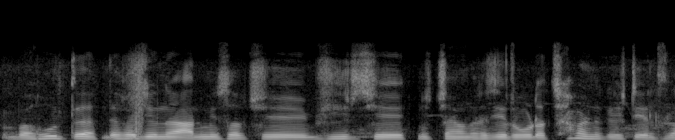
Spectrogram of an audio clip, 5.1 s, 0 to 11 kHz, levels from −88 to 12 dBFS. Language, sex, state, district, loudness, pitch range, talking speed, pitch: Angika, male, Bihar, Purnia, -26 LUFS, 140-145 Hz, 165 wpm, 140 Hz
